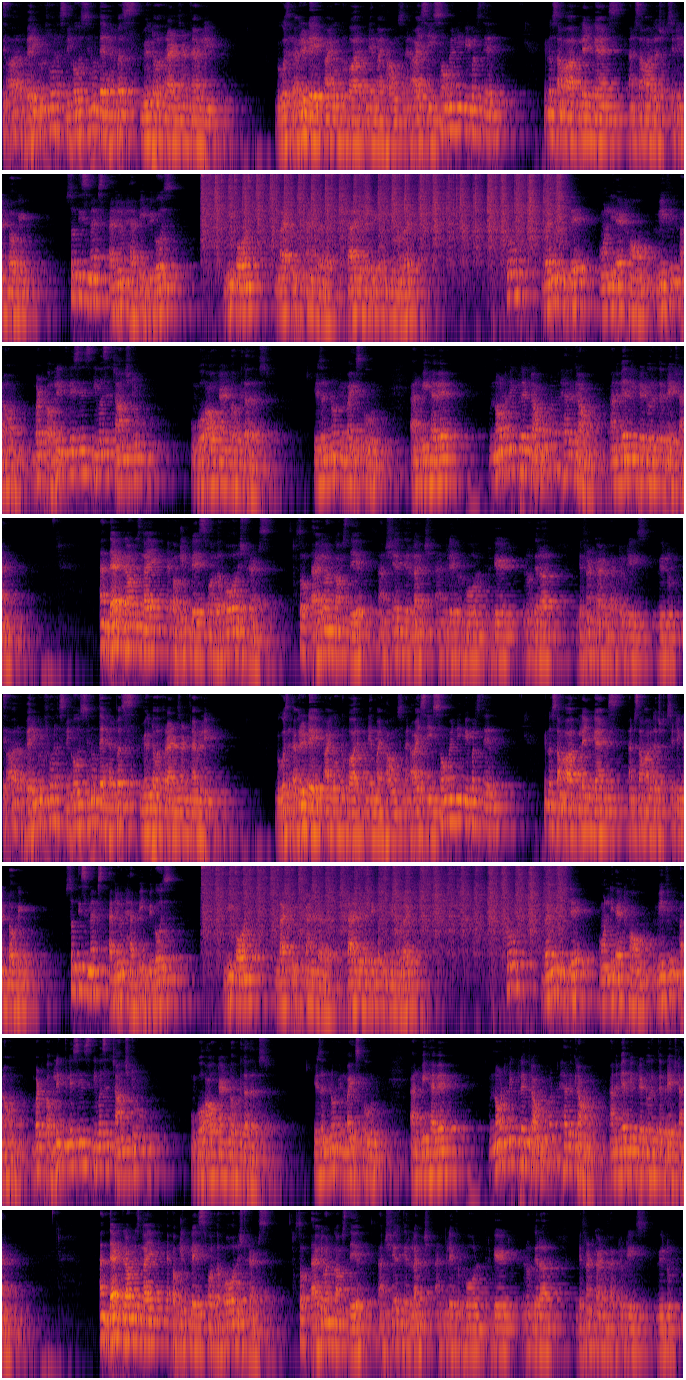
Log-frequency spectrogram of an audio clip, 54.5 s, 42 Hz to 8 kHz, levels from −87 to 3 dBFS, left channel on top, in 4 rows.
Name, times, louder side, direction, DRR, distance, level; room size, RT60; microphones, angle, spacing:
voice 1, 0.0-4.2 5.5-9.9 10.8-14.1 14.9-17.0 18.1-18.6 19.1-20.3 20.5-21.8 23.6-24.0 24.4-25.2 25.6-27.6 27.9-30.2 31.0-32.5 33.5-34.8 35.4-36.2 37.0-39.1 39.4-41.1 42.9-46.2 46.8-51.0 51.3-51.9 52.4-53.7 54.0-54.3, right 1 dB, 35° right, -2 dB, 0.4 m, -31 dB
sound 1, 17.6-24.9, left 3 dB, 85° left, 0.5 m, -38 dB
2.5 x 2.2 x 3.4 m, 1.2 s
head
